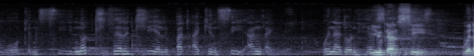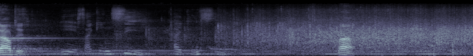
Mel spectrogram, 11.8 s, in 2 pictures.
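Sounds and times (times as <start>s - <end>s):
speech: 0.3s - 9.3s, 10.1s - 10.7s
audience clapping: 7.7s - 11.8s.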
